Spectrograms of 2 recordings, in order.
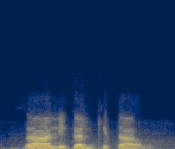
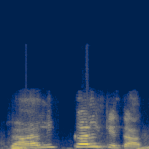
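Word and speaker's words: ذلك الكتاب: लेकिन जब उससे पहले एक वर्ड आ गया जालिका, तो अब हम कैसे पढ़ेंगे? जालिकल किताब। जालिकल किताब।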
